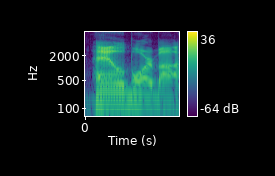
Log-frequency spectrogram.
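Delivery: gruff, rough, gravelly troll creature voice. Narrator reading a fantasy scene, a troll hails Borba: rough gravelly troll voice. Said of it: "The troll's voice is rough and gravelly".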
